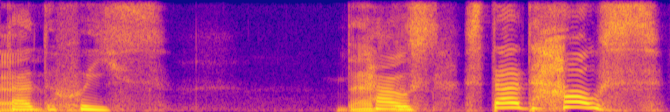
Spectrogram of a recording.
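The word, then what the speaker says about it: Stadthuys: It's pronounced stud house, by the way. – Stud house. – Walaupun ej dia H-U-I-S, it is house because it's Portuguese.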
